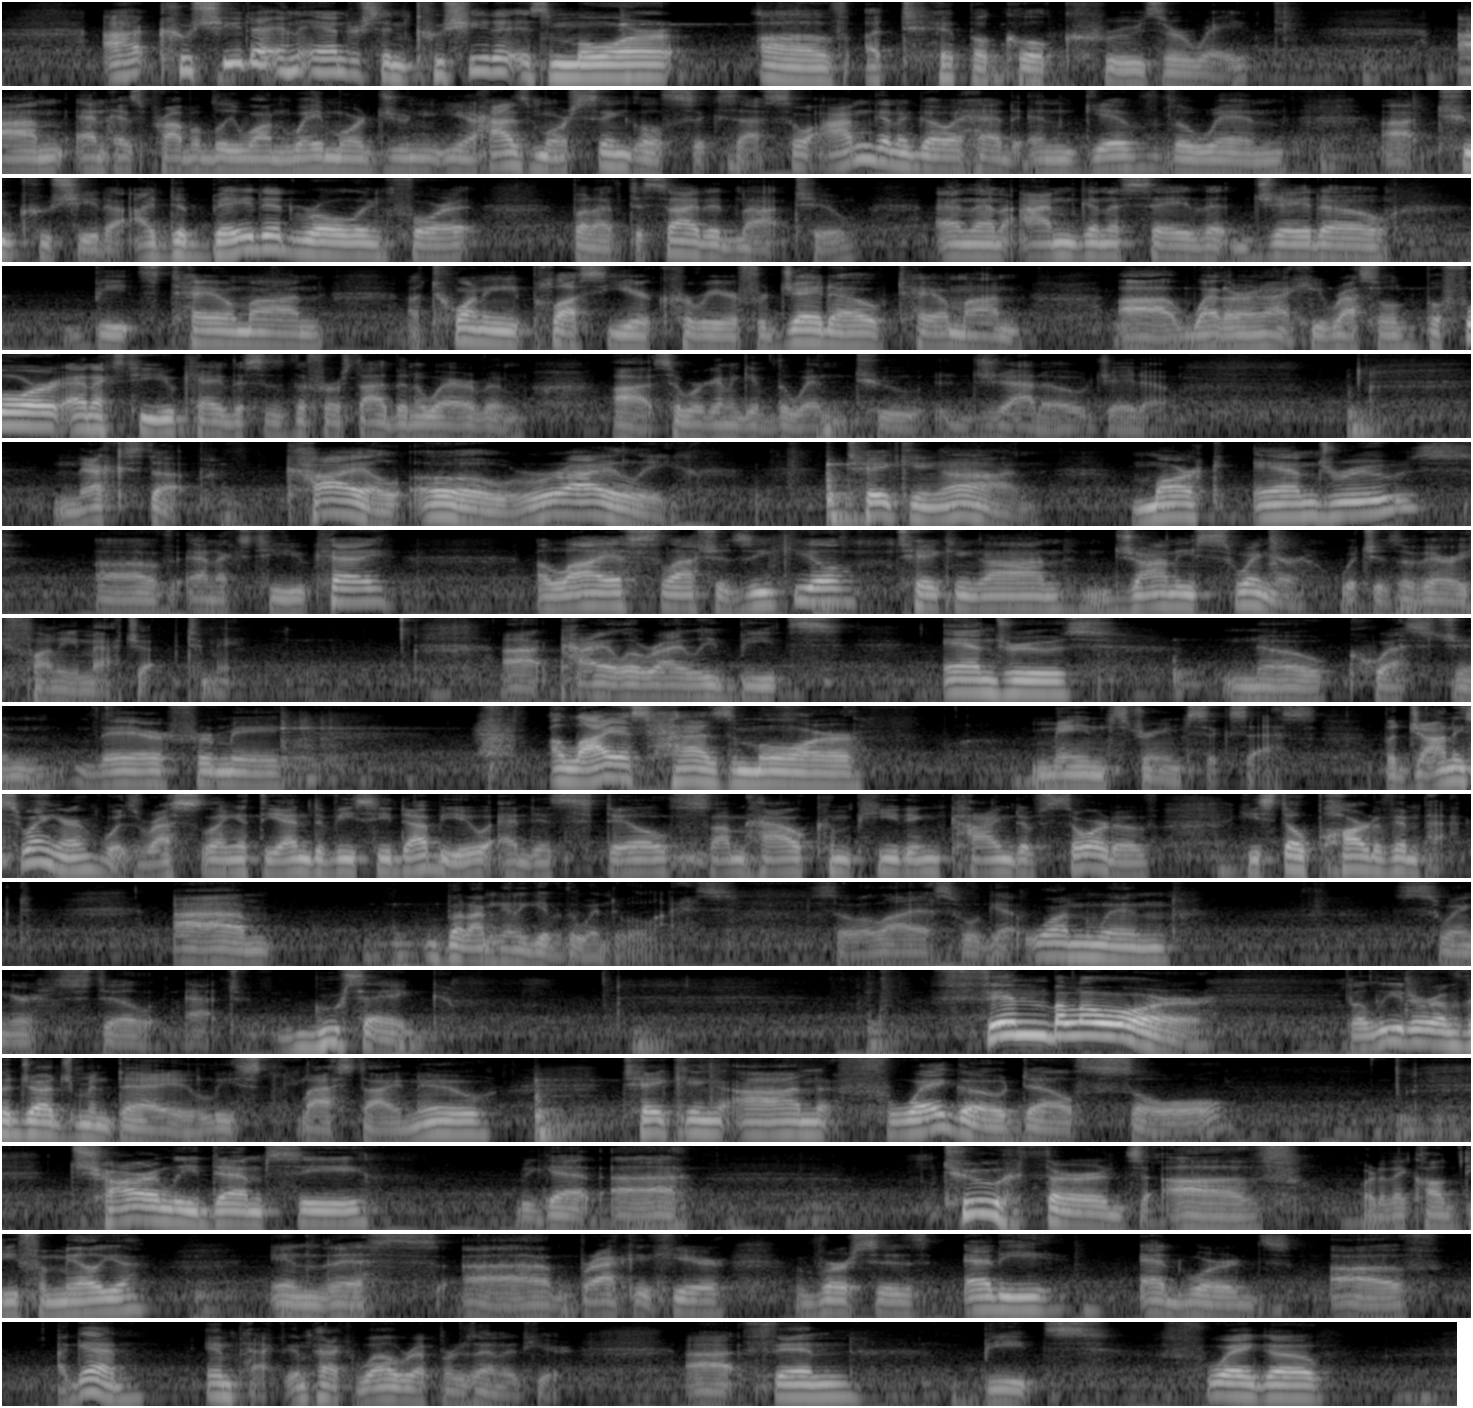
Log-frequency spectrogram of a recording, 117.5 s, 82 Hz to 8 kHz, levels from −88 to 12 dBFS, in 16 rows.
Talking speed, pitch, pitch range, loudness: 120 wpm, 115 Hz, 100-135 Hz, -29 LUFS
